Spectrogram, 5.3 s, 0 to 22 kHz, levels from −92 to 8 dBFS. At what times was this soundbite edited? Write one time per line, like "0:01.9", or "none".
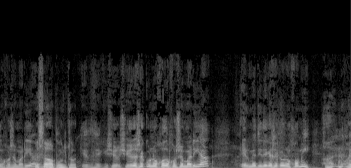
0:01.1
